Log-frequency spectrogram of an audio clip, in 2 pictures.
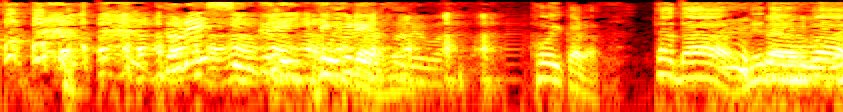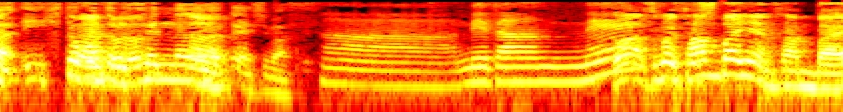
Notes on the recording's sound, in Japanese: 遠隔宅飲み型レディオ。相談はZOOM。笑い声あり。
